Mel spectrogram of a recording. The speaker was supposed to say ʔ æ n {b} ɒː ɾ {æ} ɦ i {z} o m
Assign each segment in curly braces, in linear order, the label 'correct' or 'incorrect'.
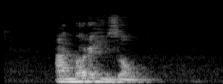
correct, incorrect, correct

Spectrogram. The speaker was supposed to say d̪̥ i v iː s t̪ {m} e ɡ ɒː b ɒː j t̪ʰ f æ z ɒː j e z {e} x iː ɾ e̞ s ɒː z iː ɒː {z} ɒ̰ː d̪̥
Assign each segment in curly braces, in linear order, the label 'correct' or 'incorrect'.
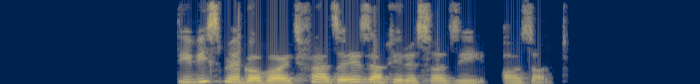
correct, incorrect, correct

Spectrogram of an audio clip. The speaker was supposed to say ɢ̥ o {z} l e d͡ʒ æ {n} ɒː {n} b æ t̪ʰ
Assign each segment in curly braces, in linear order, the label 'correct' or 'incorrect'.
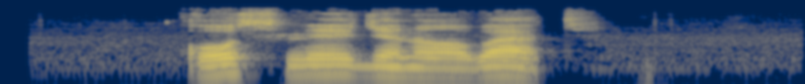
incorrect, correct, incorrect

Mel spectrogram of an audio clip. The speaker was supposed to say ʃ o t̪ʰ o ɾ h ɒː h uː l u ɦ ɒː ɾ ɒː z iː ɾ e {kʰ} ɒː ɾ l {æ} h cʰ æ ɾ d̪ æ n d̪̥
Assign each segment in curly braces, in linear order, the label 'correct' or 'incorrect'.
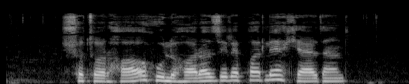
incorrect, incorrect

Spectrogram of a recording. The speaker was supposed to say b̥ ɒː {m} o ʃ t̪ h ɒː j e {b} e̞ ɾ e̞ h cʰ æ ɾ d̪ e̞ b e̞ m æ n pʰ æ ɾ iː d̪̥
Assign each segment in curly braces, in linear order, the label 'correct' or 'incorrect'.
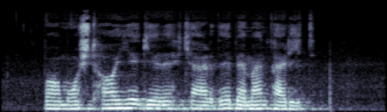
correct, incorrect

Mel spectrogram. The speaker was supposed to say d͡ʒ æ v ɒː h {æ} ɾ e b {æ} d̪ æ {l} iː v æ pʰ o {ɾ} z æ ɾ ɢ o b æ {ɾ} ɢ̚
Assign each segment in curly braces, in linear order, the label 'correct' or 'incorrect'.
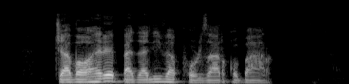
incorrect, correct, correct, correct, correct

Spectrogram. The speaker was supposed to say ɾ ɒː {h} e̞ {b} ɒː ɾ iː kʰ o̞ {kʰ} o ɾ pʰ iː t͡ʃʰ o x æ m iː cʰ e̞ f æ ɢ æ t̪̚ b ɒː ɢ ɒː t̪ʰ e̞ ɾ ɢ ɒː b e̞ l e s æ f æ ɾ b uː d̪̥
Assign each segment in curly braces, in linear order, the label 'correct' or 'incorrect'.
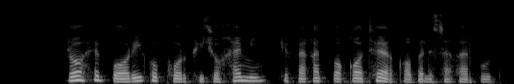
correct, correct, incorrect

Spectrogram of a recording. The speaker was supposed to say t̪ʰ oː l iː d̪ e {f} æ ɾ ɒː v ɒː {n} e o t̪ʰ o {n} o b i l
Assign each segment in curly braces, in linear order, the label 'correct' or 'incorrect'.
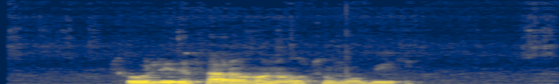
correct, correct, incorrect

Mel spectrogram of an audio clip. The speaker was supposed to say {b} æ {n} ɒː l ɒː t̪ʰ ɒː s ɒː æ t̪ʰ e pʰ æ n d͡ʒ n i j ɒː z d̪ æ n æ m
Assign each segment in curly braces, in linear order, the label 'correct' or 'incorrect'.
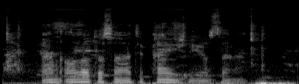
incorrect, correct

